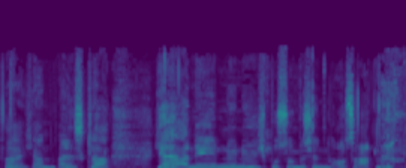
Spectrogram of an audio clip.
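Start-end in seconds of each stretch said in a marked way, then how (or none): 0.2-0.9 hoch und hell fragend; erstaunte Nachfrage. Retold or imitated. Erzählt Gespräch mit Jan. 1.3-3.3 hoch und lauter, hastig abwiegelnd; gespielter Jan, gehetzt. Retold or imitated. Jan imitiert, außer Atem.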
